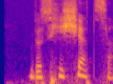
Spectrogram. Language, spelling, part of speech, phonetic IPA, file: Russian, восхищаться, verb, [vəsxʲɪˈɕːat͡sːə], Ru-восхищаться.ogg
- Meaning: 1. to be delighted 2. to admire 3. to be carried away 4. passive of восхища́ть (vosxiščátʹ)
